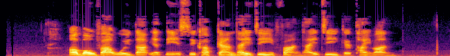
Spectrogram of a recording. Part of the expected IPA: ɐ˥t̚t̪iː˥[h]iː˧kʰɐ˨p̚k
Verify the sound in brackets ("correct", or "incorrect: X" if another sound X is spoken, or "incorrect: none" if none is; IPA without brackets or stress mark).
incorrect: s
